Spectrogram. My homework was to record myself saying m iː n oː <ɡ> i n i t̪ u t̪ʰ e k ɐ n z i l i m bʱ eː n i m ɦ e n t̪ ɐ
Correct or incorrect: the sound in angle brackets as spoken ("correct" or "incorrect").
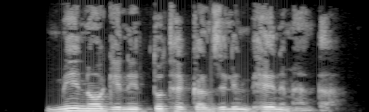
correct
